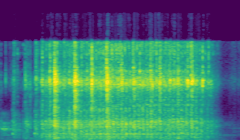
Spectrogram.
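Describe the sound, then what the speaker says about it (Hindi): A sewing machine stitches a collared kurti with a steady, fast whirring run lasting about three seconds before it stops. The machine is close and fairly loud, with no talking. "पहले यहाँ से सिलाई मार लेती हूँ।"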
